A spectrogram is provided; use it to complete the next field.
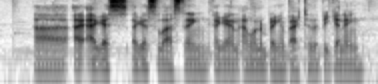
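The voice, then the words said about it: Tired voice. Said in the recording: “My voice is a little tired. I'm a little physically tired.”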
